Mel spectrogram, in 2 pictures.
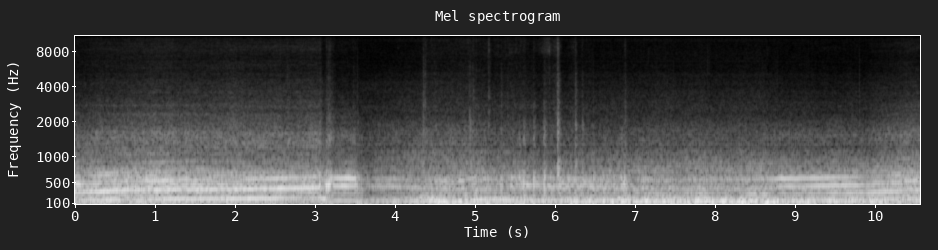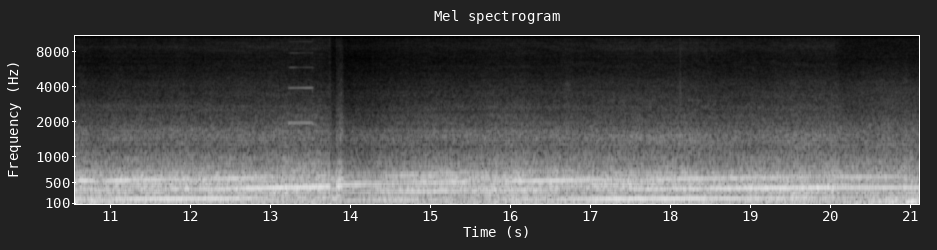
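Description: Renault Clio 4 RS's turbocharged four-cylinder engine pulling hard, its revs climbing steadily. The pitch drops sharply about three seconds in with a brief dip in loudness, then climbs again, drops once more about fourteen seconds in as it shifts up, and keeps climbing.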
